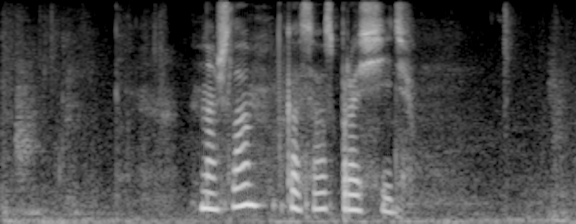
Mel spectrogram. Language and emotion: Russian, neutral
